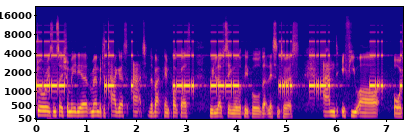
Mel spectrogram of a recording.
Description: Morse code (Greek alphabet), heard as electronic beeps, machine-sent, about 32 wpm, spaced as for 18 wpm, 1230 Hz, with room echo and speech in English. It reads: … ΑΕ ΠΧ ΗΘ …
